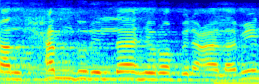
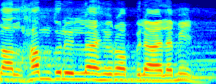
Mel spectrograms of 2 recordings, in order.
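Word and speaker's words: الحمد لله رب العالمين: বলেন একজন কন্ঠনালীর মাঝখান থেকে এখান থেকে আপনি উচ্চারণ করছেন আলহামদুলিল্লাহি রাব্বিল আলামিন অর্থ দাঁড়াচ্ছে সমস্ত প্রশংসা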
